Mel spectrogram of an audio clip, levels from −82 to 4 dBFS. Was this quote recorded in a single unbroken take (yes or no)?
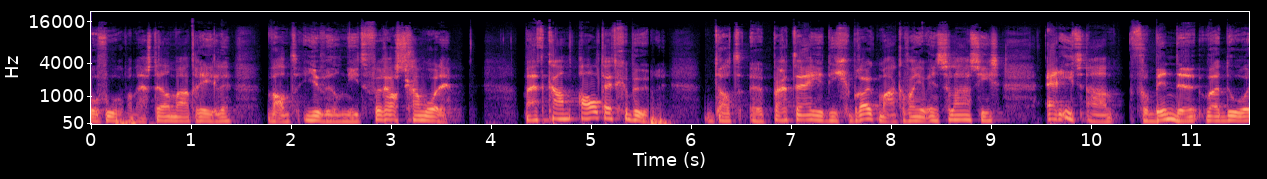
yes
